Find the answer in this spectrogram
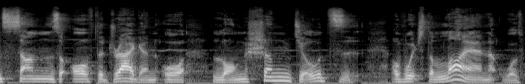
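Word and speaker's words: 龙: If there is one single mythical creature that is most associated with Chinese culture, it is the Chinese dragon, which is pronounced long.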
